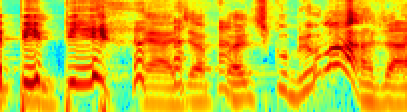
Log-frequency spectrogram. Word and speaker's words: Phi Phi: Muita gente fala Fifi, porque se escreve com PH. Mas a gente descobriu que é pipi.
